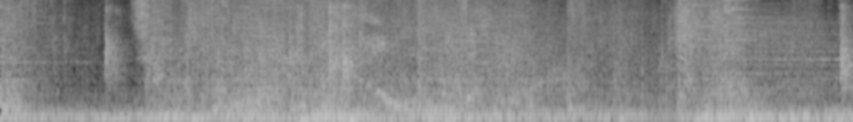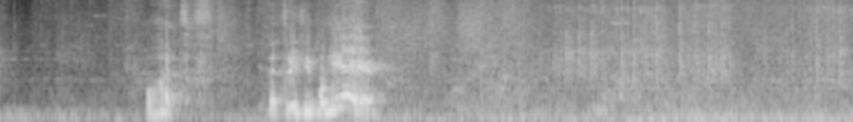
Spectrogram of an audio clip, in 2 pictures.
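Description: Fantasy battle effects crackle and blast from a video game.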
